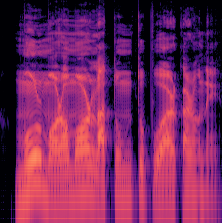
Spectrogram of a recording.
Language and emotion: Assamese, neutral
